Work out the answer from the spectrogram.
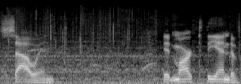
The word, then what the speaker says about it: Samhain: Fact: the roots go back over 2,000 years to the Celtic festival of Samhain, pronounced Samhain.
